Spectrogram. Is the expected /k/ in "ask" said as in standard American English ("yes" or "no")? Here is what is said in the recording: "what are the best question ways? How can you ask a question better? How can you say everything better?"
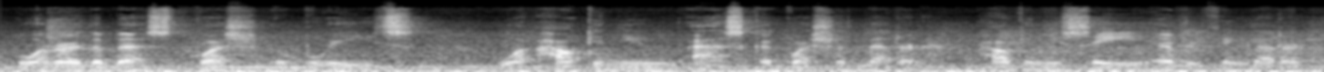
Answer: yes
